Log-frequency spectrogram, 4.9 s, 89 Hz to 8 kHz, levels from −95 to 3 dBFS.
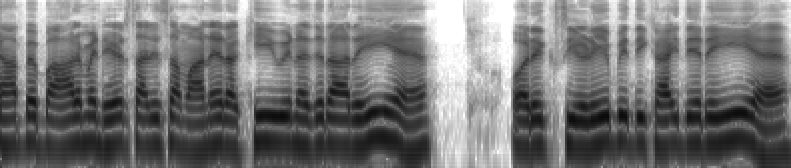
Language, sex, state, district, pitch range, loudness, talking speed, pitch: Hindi, male, Jharkhand, Garhwa, 160-175 Hz, -10 LUFS, 255 wpm, 170 Hz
